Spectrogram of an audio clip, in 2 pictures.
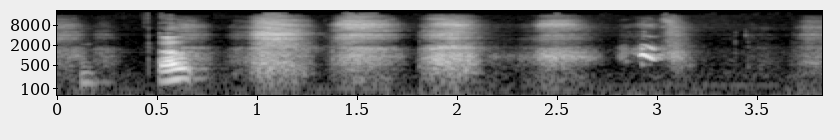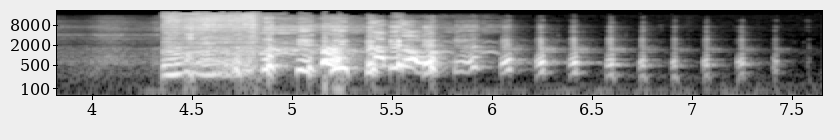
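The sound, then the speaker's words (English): A person takes a series of short, sharp gasping breaths as if about to sneeze, then a loud breathy burst trails off into rhythmic, fading exhalations, with no full sneeze arriving. “All that build up for no sneeze.”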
